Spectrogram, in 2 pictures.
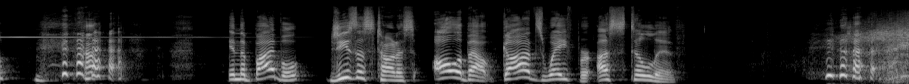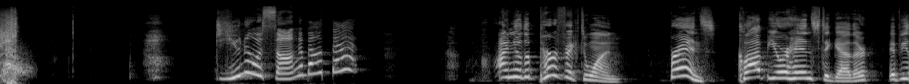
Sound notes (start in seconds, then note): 0.3 laughing; 8.4 dramatic whooshing; 8.4 laughing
